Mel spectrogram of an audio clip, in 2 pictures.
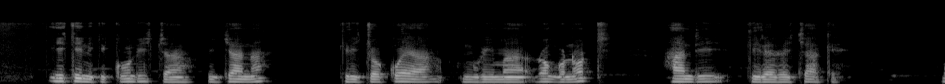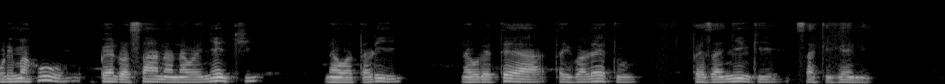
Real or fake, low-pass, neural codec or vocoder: real; 7.2 kHz; none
